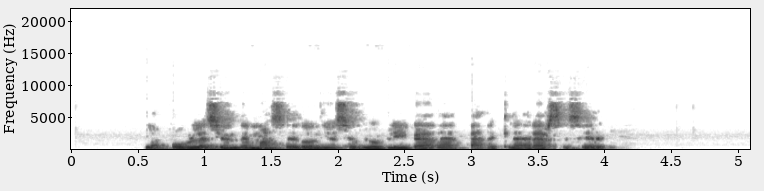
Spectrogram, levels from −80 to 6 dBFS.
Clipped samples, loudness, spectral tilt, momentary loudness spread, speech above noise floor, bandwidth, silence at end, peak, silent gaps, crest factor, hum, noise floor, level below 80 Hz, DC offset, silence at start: under 0.1%; -15 LUFS; -4.5 dB/octave; 7 LU; 50 dB; 9.4 kHz; 1 s; 0 dBFS; none; 16 dB; none; -65 dBFS; -52 dBFS; under 0.1%; 0.55 s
